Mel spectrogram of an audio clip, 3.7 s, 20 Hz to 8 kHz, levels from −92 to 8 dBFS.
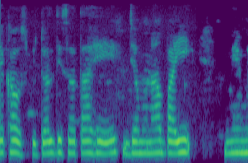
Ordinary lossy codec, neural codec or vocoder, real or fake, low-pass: MP3, 48 kbps; none; real; 7.2 kHz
